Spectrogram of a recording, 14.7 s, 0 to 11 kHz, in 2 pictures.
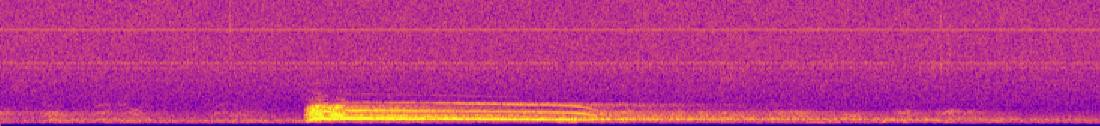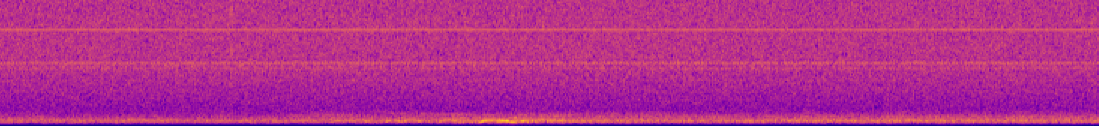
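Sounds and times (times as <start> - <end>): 
several coyotes howling at night: 2.0 - 6.9, 10.2 - 11.2.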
